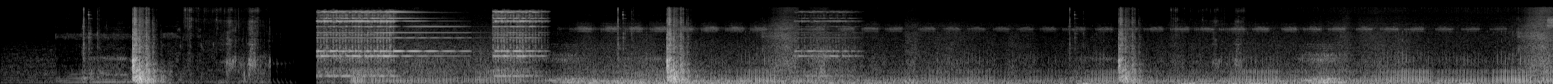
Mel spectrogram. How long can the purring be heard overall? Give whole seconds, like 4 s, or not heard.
12 s.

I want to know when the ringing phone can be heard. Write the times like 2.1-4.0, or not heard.
3.1-5.5, 7.9-8.7.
